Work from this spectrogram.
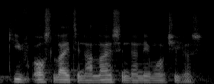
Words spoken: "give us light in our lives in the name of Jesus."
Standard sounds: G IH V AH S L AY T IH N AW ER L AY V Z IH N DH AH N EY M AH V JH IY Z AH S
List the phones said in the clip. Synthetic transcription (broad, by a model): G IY V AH S L AY T IH N AW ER L AY V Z IH N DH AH N EY M AH V JH IY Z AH S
